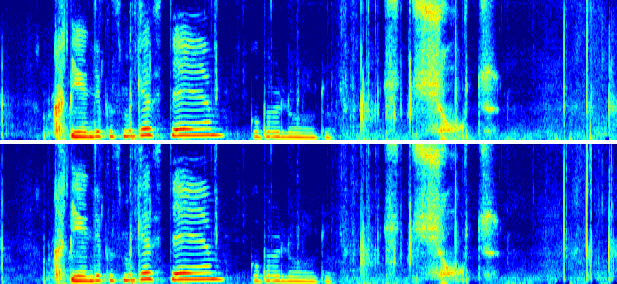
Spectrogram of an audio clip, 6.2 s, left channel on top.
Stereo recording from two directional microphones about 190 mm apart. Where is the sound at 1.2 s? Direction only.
5° right (ahead or behind).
